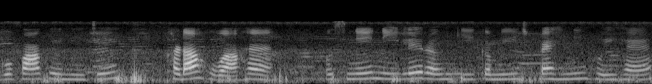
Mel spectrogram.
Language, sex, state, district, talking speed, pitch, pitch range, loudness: Hindi, female, Haryana, Charkhi Dadri, 130 wpm, 245 Hz, 235-255 Hz, -22 LUFS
